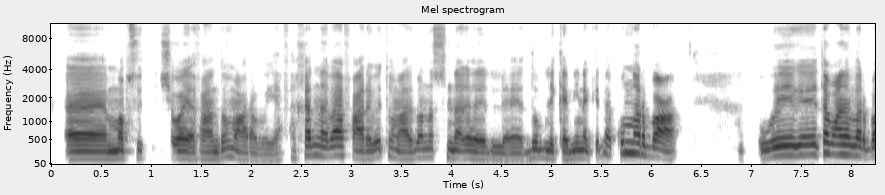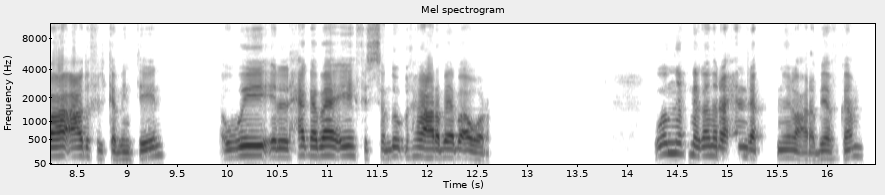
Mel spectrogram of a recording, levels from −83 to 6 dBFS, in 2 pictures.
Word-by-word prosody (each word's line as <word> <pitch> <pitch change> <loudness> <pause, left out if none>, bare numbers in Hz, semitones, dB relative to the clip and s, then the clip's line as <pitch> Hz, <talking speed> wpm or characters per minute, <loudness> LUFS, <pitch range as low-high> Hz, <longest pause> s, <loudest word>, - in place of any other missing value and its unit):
آآ، 120 0 +4
مبسوطين 130 +1 -2
شوية، 125 -3 +1
فعندهم 115 +6 -4
عربية 100 -3 -5
فخدنا 170 +8 -2
بقى 175 +1 +4
في 175 - -4
عربيتهم، 125 +3 -2
عربية 120 +5 -2
نُص 150 0 -9
نقل 130 -2 0
ال 115 -2 -2
الدُبل 130 +7 -4
كابينة 130 +2 -2
كده، 180 +7 -7
كنّا 215 +3 -2
4 190 - +3 0.8
وطبعًا 185 - +3
ال4 170 -1 +5
قعدوا 160 +1 +3
في 140 - -20
الكابينتين، 130 +8 -5 0.6
والحاجة 165 +2 +1
بقى 175 +1 +6
إيه، 170 +1 0
في 165 - -20
الصندوق 140 +4 -7
بتاع 155 +2 -14
العربية 145 -1 +4
بقى 135 -3 +2
ورا. 115 - -4 1.6
وقمنا 205 +3 -4
إحنا 195 -4 -5
جينا 175 +1 -1
رايحين 165 0 -2
راكنين 140 0 -5
العربية 130 -1 -3
في - - -18
جنب، 150 +5 -5
145 Hz, 145 wpm, -22 LUFS, 125-170 Hz, 1.6 s, بقى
